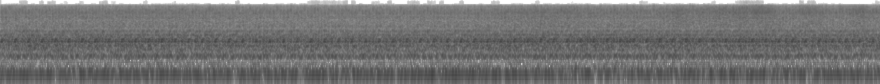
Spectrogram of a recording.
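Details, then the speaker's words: Lada Niva carburettor engine, woken from winter storage with long-running idle problem: steady low idle with slight uneven shake; disconnecting the carburettor idle cutoff solenoid wire changed idle, pointing to the solenoid's power circuit. "Итак, вот этот соленоид. Холостой ход сразу пропал. Так что это была проблема."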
